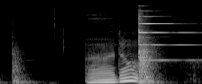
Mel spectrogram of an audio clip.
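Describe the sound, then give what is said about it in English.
A single bright bell ding during a casual trivia-style game rings out right after a short vocal sound, its clear tone sustaining and slowly fading. “It's a bell, right?”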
